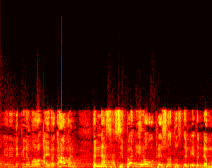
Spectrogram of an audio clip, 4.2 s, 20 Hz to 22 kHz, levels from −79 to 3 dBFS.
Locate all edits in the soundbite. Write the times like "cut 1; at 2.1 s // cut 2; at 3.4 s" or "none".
none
